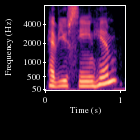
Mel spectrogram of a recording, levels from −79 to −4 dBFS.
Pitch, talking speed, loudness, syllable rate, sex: 205 Hz, 220 wpm, -17 LUFS, 4.3 syllables/s, female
